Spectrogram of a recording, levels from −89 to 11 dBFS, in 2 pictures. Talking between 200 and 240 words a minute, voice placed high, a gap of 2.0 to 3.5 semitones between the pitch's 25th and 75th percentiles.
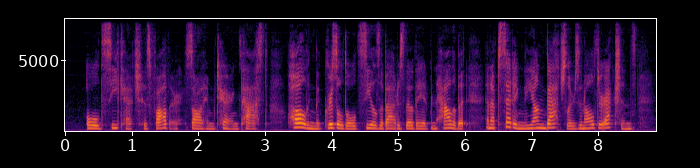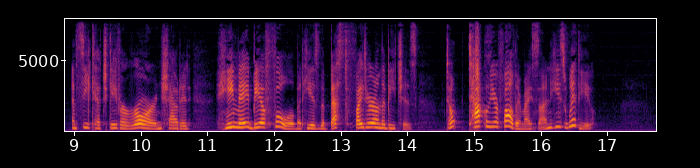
No: fast, 205 wpm; high, 230 Hz; average, 5.1 semitones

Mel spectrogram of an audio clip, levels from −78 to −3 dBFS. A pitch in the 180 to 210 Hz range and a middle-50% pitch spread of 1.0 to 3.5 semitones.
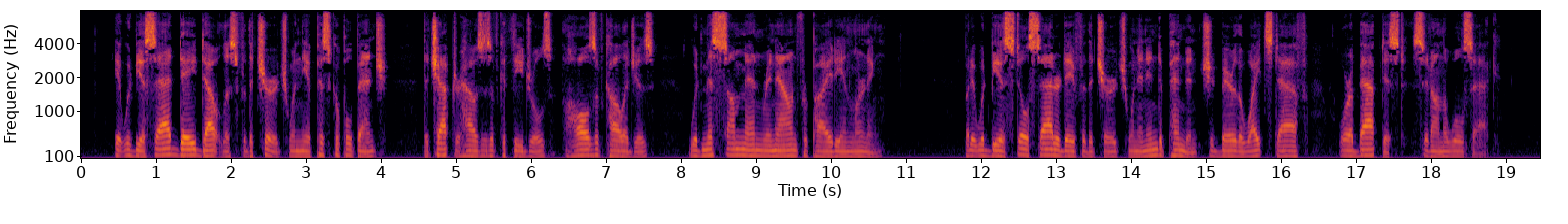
No: low, 105 Hz; narrow, 2.5 semitones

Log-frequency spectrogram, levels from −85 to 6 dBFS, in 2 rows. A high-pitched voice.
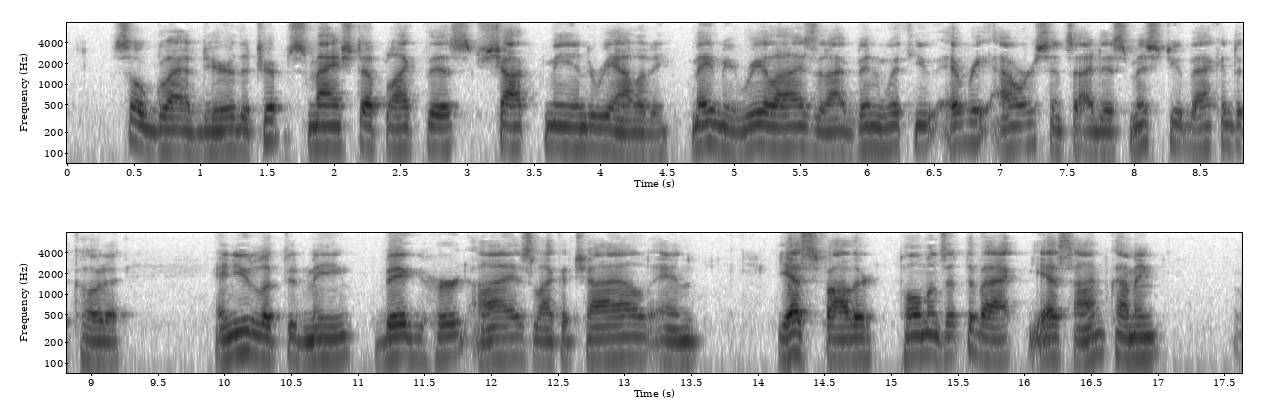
No: low, 120 Hz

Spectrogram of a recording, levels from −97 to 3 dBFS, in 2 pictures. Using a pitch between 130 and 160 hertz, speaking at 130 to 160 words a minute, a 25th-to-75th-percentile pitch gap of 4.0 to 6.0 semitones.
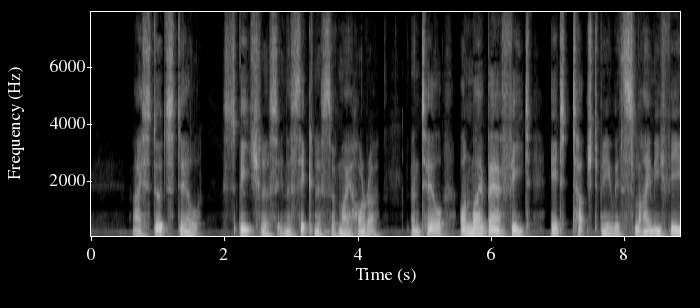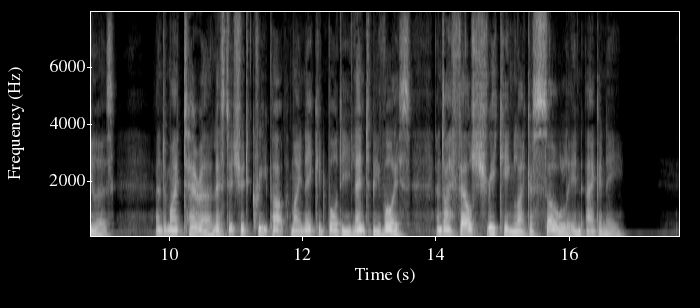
No: low, 120 Hz; average, 150 wpm; average, 4.3 semitones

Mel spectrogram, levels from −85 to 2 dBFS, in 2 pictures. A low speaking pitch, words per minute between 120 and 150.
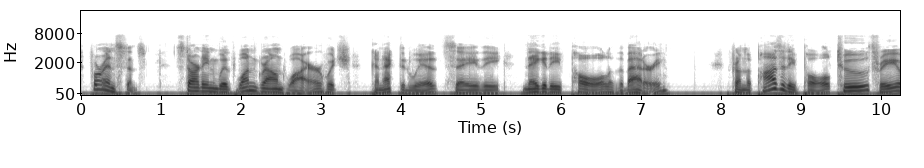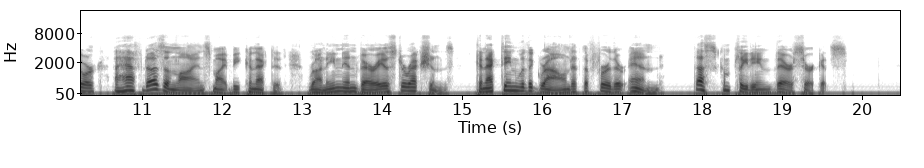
Yes: low, 105 Hz; average, 140 wpm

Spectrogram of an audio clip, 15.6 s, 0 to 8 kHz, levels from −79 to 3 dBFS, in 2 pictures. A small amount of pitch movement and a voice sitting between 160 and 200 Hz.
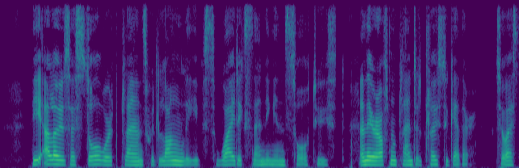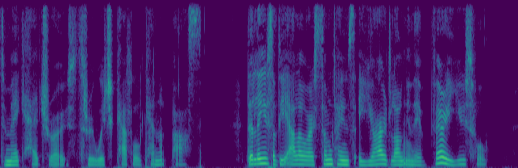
Yes: narrow, 1.9 semitones; medium, 185 Hz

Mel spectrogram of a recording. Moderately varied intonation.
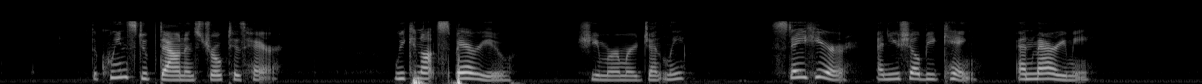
Yes: average, 4.4 semitones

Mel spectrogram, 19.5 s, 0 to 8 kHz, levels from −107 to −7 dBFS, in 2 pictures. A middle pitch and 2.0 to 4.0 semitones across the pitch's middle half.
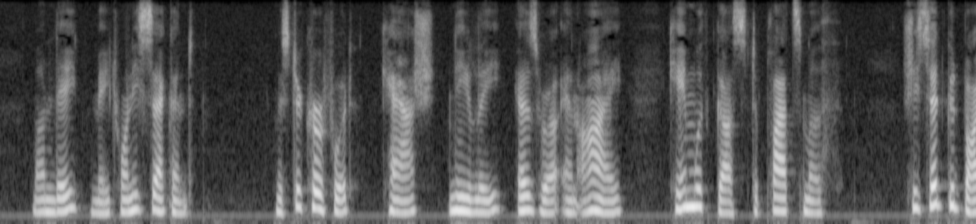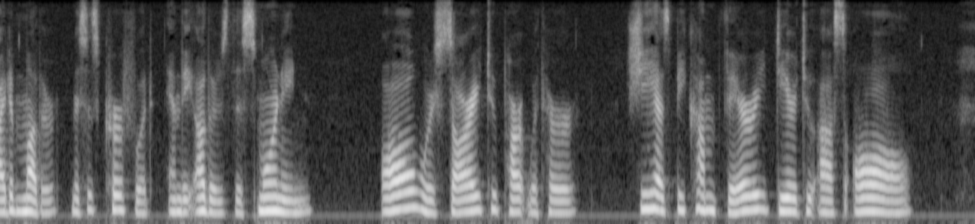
Yes: medium, 175 Hz; average, 2.9 semitones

